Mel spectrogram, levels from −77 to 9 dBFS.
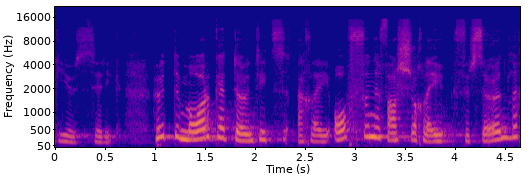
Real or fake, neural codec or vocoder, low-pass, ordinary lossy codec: real; none; 14.4 kHz; Opus, 24 kbps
